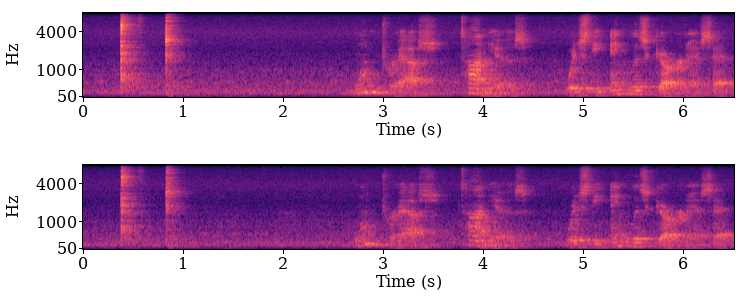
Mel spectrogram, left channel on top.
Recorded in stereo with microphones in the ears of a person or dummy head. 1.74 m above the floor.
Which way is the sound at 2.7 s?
25° left (ahead or behind).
